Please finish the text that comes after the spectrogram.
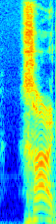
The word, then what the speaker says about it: Kharg: Treasury Secretary Bessent said Kharg Island, or Karg Island if you pronounce it that way, is nearly out of storage space.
